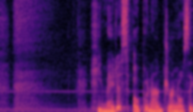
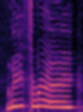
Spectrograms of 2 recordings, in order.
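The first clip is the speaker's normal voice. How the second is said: Shirley's voice; 5 dB louder than usual. Acted. Shirley's voice, child.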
